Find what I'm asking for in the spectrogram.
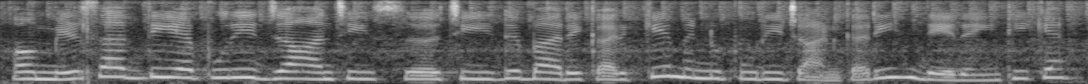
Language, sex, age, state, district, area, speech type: Punjabi, female, 18-30, Punjab, Kapurthala, urban, spontaneous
